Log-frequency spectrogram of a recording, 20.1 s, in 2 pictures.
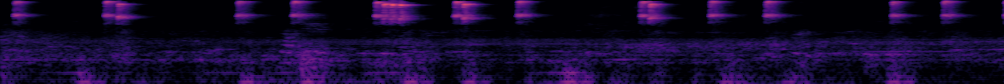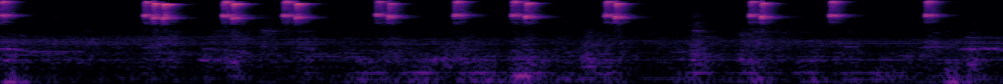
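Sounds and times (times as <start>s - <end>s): bird chirping: 0.0s - 1.5s, 2.3s - 5.6s, 6.4s - 8.0s, 8.9s - 10.4s, 11.4s - 16.5s, 17.4s - 19.8s.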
